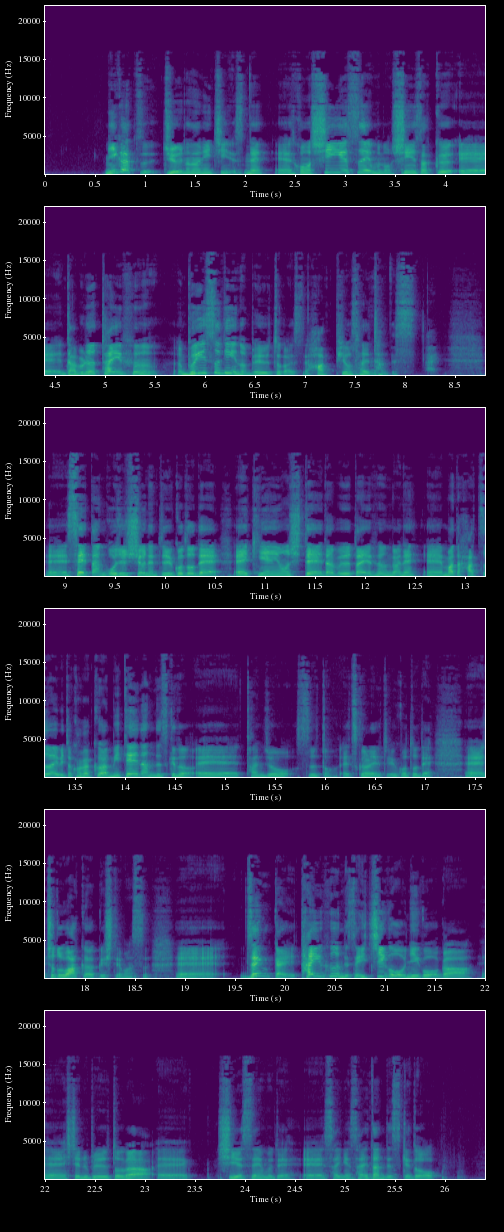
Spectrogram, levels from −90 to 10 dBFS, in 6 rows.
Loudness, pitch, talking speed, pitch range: -26 LUFS, 175 Hz, 375 characters per minute, 135-210 Hz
